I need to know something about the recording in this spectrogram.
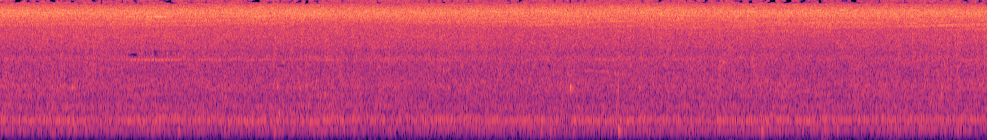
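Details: Japanese honey bees fan continuously in hot weather, giving a smooth low buzzing hum. A steady sharp high tone lies over it, and a few soft clicks are scattered through.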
